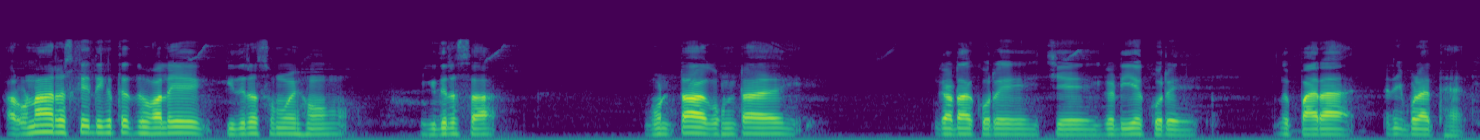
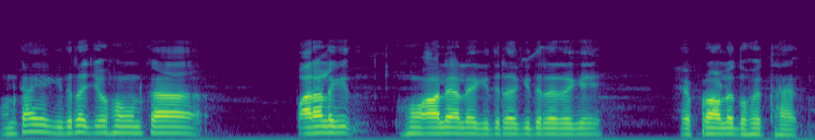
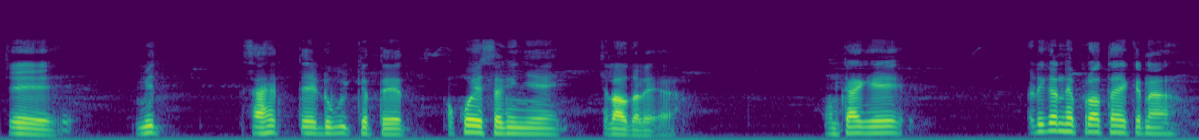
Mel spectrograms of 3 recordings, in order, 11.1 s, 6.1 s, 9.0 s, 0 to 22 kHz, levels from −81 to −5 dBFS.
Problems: background sounds at intervals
